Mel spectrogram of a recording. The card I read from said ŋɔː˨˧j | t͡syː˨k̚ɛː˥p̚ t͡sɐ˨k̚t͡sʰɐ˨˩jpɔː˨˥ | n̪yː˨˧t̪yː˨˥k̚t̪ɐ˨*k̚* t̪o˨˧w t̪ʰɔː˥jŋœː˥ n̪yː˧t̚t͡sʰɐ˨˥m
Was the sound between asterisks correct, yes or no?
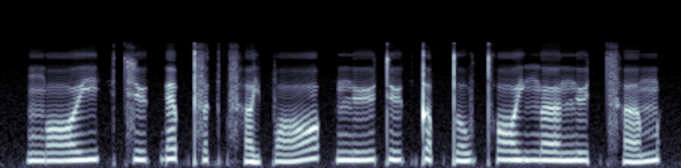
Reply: no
